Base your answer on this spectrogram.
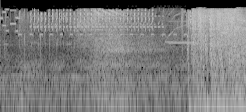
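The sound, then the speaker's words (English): Rapid gunfire of heavy heat-seeking rounds fired at a horde of simulated opponents: a dense rattle of shots beneath high electronic tones, swelling into a louder burst near the end. “seems to be trying out new heat-seeking ammunition against a horde of simulated opponents.”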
